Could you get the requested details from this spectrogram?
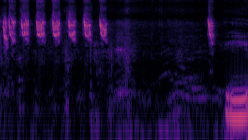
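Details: Fallen sparrow chicks about to be moved to a new nest: a rapid run of about eight loud, high chirps, then a single chirp, as a man begins speaking.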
